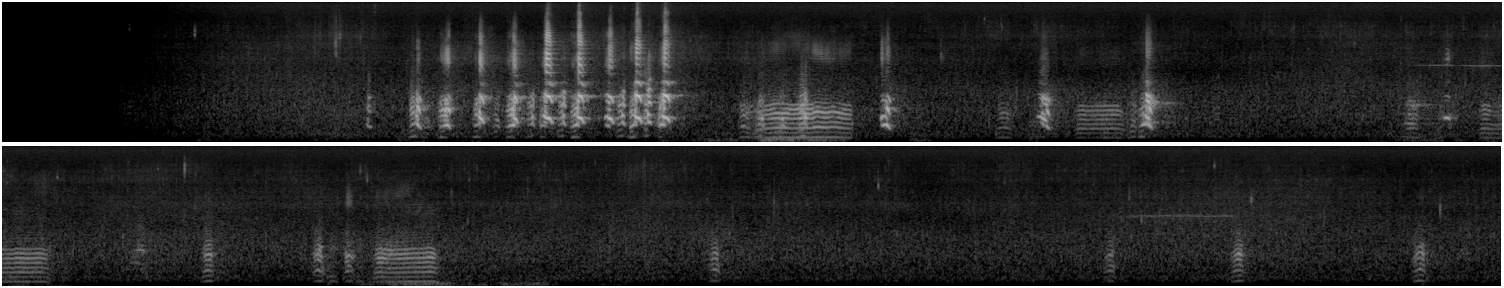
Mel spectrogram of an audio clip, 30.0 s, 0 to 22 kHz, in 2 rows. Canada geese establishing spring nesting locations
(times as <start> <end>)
3.6 6.8, 7.4 9.0, 10.0 11.6, 14.0 15.5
